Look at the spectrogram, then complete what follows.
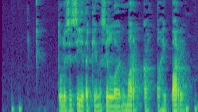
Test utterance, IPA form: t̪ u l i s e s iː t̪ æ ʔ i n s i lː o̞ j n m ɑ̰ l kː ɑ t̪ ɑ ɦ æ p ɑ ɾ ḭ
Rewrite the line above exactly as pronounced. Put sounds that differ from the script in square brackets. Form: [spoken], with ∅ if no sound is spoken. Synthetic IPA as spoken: t̪ u l i s e s iː t̪ æ [k] i n s i lː o̞ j n m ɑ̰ [r] kː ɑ t̪ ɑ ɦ [i] p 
